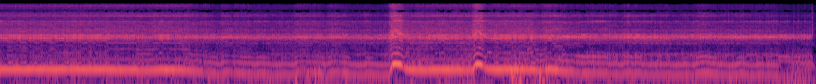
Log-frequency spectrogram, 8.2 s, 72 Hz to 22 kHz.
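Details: Used Traxxas 4-Tec nitro engine with carburetor reset to factory four turns out, after a wrongly installed EZ-Start one-way bearing was found: steady high buzz with two throttle blips, running cleanly. Normal running.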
